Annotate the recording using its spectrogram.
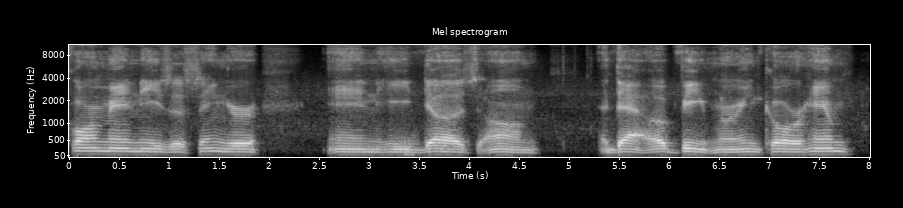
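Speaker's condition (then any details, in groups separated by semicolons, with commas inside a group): ALS; losing speech and swallowing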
